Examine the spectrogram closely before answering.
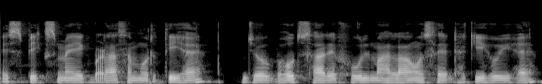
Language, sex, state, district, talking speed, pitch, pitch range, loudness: Hindi, male, Jharkhand, Deoghar, 190 wpm, 95 Hz, 95-100 Hz, -20 LUFS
